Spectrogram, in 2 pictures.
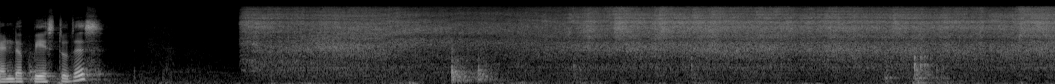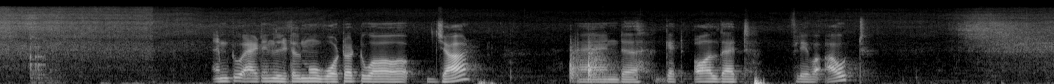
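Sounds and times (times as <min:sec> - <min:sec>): paste sizzling in a frying pan: 0:02.4 - 0:16.3, 0:18.3 - 0:21.0.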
